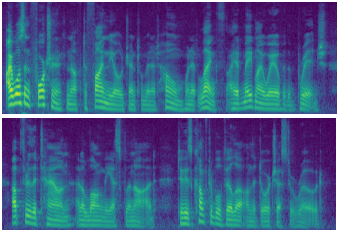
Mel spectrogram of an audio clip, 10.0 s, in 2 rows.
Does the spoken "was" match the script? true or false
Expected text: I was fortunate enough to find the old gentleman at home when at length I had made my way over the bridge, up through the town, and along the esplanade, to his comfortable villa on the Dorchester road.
false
